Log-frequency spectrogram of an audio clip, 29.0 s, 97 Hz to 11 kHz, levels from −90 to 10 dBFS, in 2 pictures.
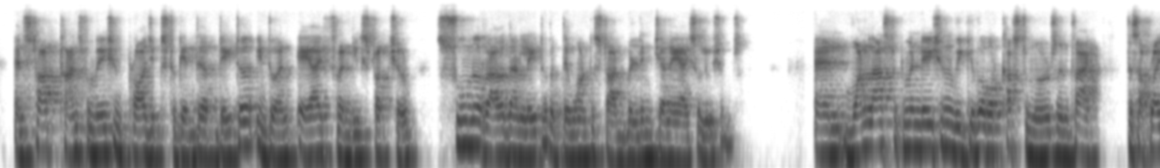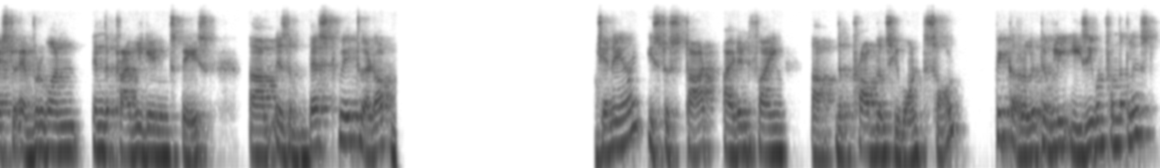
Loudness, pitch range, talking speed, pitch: -19 LUFS, 135-165 Hz, 150 wpm, 145 Hz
